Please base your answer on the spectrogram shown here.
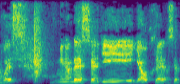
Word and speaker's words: Llauger: Bueno, pues mi nombre es Sergi Llauger, se pronuncia un poco raro en castellano, mucha gente no sabe cómo pronunciarlo muy bien, pero es Llauger, castellano.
